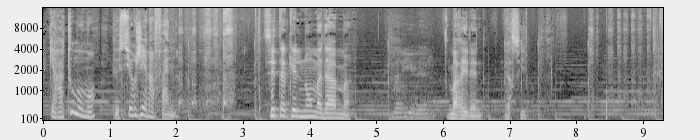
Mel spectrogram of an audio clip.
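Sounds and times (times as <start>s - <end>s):
speech: 0.1s - 2.6s, 3.4s - 7.4s
pen scratching and squeaking across paper drawing a cartoon: 0.8s - 2.9s, 7.6s - 9.2s.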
